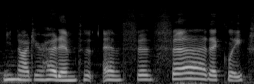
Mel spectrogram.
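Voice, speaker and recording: A woman streamer reading a visual novel aloud as theatrical storybook narration, expressive and playful. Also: mid-range voice, moderate pace. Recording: music behind the voice.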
